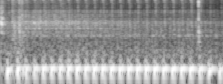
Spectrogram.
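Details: Polaris that wouldn't start, after cleaning carbon off the spark plug: quick, even low thumping around twelve pulses a second, no misses or stumbles; engine now firing and running steadily.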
